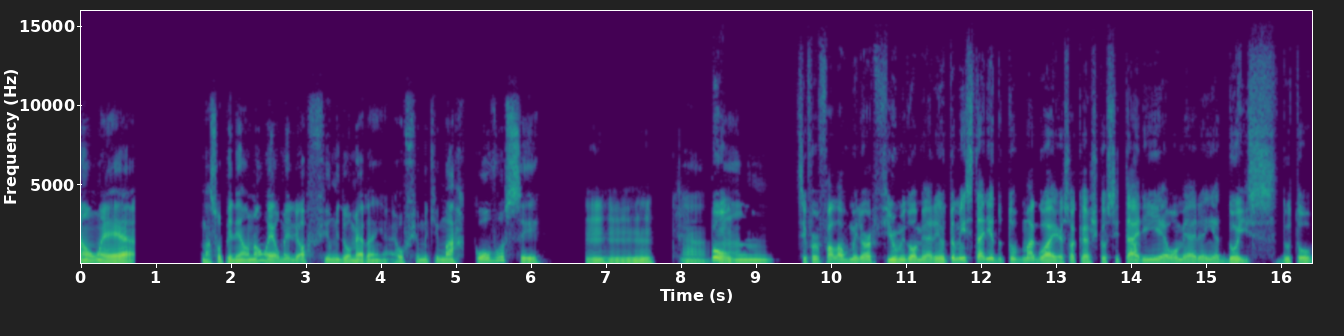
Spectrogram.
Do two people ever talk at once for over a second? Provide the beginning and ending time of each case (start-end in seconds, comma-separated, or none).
none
